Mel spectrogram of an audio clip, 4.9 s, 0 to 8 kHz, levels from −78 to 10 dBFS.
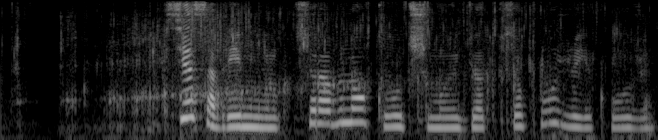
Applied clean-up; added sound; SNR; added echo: neural mask model RNNoise.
